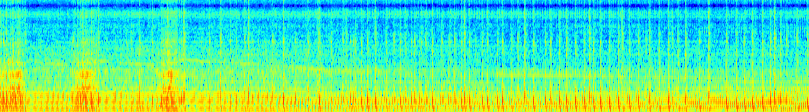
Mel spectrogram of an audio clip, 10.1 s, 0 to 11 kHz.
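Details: Evinrude Bobcat 25hp two-stroke snowmobile that sat 20+ years, cold started with a shot of fuel after standing a while, with the carburetor suspected: sputters and surges after a few pulls, then settles into a rough, uneven idle; poor running after cold start.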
